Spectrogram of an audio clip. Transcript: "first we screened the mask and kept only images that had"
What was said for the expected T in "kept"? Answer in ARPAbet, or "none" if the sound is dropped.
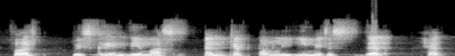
T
